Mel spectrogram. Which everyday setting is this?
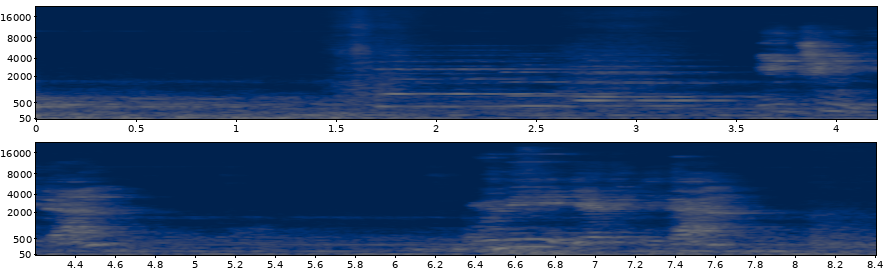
elevator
